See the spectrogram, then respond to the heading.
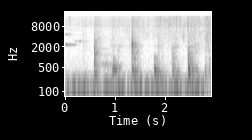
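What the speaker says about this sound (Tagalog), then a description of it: "Lagyan natin ngayon ng mantika. Magigisa na tayo, mga friendship. Umpisa ng paggigisa." Sautéing in hot chicken oil gives a close, crackling sizzle broken by rhythmic scraping strokes about every half second, with no talk.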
